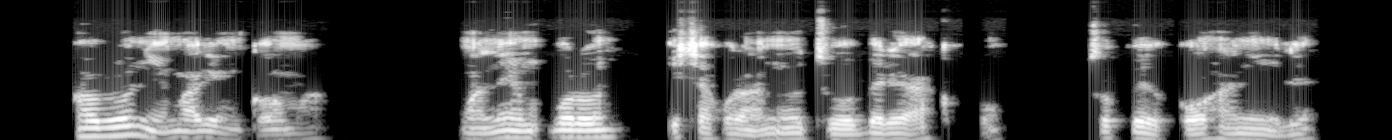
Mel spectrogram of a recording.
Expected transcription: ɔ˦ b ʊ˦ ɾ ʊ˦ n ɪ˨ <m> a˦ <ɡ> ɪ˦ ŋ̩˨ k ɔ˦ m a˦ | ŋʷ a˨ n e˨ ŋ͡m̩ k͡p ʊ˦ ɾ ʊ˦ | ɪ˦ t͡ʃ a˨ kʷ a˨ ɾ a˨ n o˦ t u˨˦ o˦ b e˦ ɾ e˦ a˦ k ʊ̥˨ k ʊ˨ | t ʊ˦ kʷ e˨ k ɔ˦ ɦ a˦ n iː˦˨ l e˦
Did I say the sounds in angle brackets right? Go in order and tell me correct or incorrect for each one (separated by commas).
correct, correct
